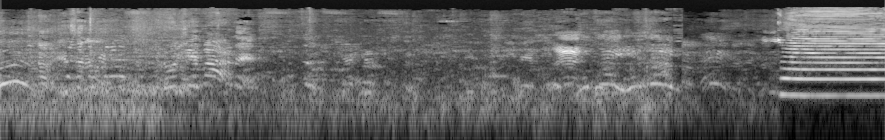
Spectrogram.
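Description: A crowd of men talks and cheers outdoors.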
